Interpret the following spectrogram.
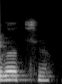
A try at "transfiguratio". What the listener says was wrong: Cuidado que no es transfiguratio, no es la C, es una TS, ¿sí?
